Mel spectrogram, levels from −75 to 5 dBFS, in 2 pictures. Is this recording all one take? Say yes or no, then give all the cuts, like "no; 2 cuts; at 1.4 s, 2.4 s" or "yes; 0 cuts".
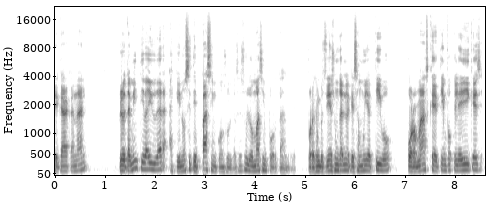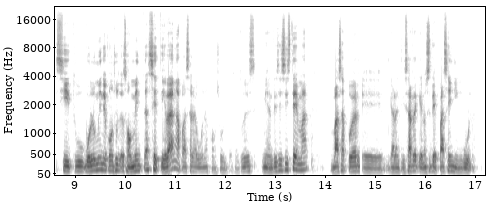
no; 1 cut; at 14.7 s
